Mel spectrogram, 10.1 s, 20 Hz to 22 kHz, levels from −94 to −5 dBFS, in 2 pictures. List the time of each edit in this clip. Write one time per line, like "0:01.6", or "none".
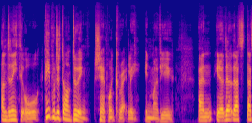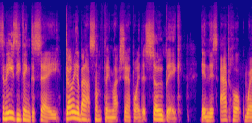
0:00.8
0:02.8
0:06.3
